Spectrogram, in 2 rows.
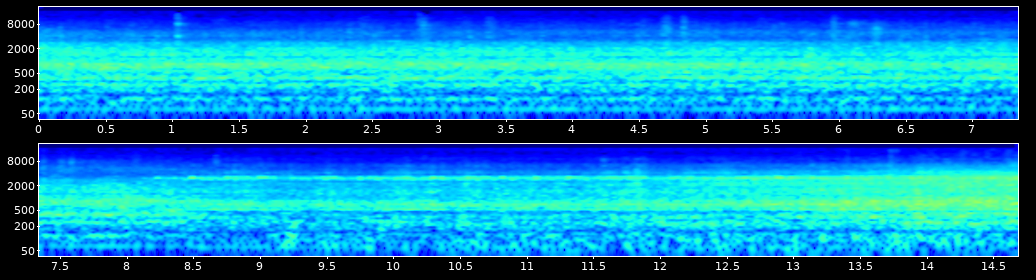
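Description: British Rail diesel-electric locomotive engines running steadily at idle. The engine note changes about eight seconds in, and the sound grows louder near the end as a Class 20 locomotive comes in.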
